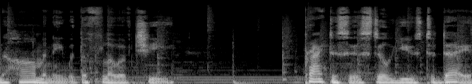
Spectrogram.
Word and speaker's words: qi: In ancient China, this was known as qi, pronounced chi.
